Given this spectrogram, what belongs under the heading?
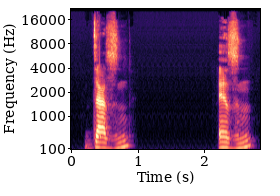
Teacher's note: En las dos últimas palabras, al hacerse de una manera rápida, se pierde la letra T.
